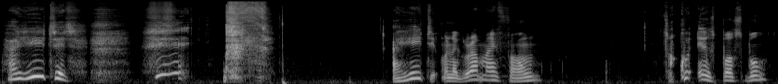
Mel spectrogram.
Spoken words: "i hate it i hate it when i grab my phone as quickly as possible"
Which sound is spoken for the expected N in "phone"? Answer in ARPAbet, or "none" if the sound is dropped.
N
